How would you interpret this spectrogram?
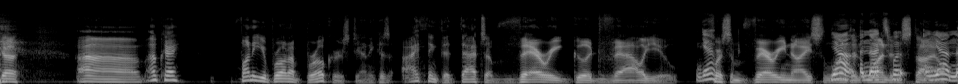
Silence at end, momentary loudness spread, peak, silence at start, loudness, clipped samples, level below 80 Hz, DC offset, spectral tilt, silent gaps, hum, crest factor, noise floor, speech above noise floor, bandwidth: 0 s; 12 LU; -8 dBFS; 0 s; -28 LUFS; under 0.1%; -58 dBFS; under 0.1%; -5 dB/octave; none; none; 20 dB; -63 dBFS; 35 dB; 12.5 kHz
